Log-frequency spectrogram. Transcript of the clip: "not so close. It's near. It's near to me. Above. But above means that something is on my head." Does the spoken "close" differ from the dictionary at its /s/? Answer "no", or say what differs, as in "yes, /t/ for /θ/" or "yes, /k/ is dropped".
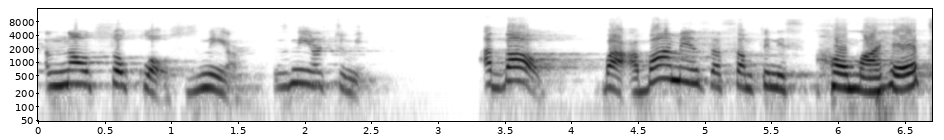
yes, /s/ is dropped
